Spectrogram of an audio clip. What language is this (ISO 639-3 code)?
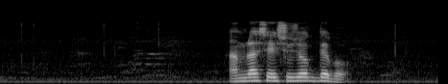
ben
